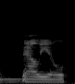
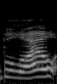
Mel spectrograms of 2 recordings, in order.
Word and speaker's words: Belial: Sean Schemmel is Zero and Patrick Seitz is Belial. Ah, Belial, yeah. Oh, right, it's Belial. Belial. I always want to call him Belial, and I'm Because pretty that's- sure it's Belial.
